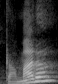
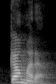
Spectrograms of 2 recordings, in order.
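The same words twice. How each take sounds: First: The stress is on the second syllable. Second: The stress is on the first syllable. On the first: The speaker calls it wrong. "ni decimos" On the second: The speaker calls it right. "el golpe de voz, ¿dónde lo vamos a dar? En K, porque decimos cámara"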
